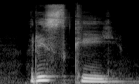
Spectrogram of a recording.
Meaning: 1. sharp, keen 2. sharp, abrupt (offensive, critical, or acrimonious) 3. biting, piercing 4. harsh, shrill, glaring 5. acute, sharp, pungent
- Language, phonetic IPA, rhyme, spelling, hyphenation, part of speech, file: Ukrainian, [rʲizˈkɪi̯], -ɪi̯, різкий, різ‧кий, adjective, Uk-різкий.ogg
